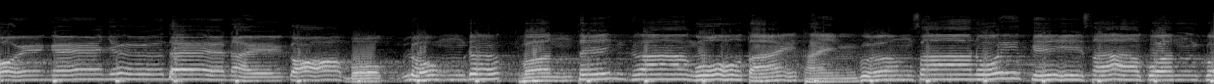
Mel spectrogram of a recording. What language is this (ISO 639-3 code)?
vie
